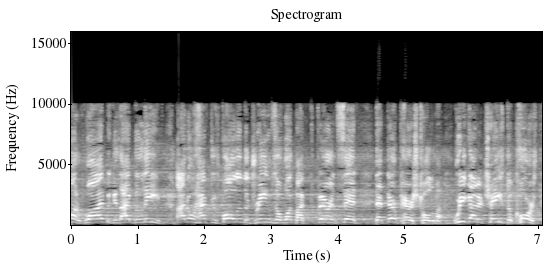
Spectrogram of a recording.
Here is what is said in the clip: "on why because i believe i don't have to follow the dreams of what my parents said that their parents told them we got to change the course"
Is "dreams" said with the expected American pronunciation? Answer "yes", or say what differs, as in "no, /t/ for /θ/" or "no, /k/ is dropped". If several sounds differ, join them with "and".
yes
